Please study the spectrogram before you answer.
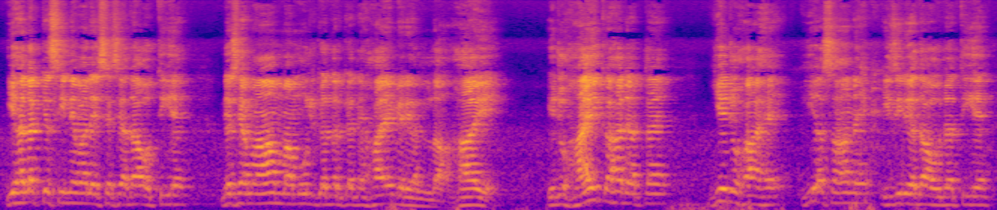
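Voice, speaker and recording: A man's voice: on the high side, fairly bright tone, reverberant, distant mic, a little hiss or hum. An older man teaching Quranic recitation, patiently repeating and stretching each example sound. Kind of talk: recitation lesson with drawn-out examples.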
